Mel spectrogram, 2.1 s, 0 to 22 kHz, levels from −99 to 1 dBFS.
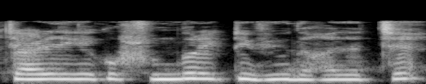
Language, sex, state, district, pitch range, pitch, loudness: Bengali, male, West Bengal, Dakshin Dinajpur, 225-250 Hz, 240 Hz, -15 LUFS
